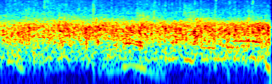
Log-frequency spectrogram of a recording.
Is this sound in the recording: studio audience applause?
yes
